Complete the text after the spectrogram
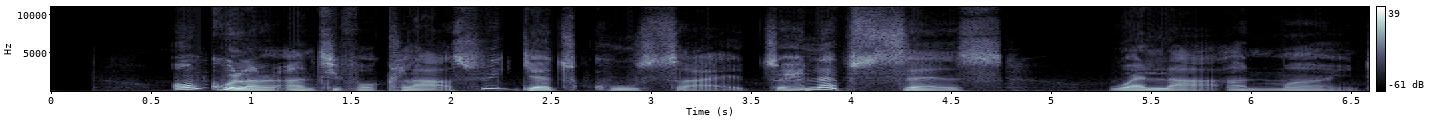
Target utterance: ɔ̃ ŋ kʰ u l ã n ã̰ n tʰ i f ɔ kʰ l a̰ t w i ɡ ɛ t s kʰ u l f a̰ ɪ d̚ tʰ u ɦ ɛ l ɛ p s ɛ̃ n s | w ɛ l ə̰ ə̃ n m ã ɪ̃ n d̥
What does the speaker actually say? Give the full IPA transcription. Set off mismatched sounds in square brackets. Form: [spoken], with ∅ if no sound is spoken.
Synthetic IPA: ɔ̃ ŋ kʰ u l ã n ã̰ n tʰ i f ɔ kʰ l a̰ [s] w i ɡ ɛ t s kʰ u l [s] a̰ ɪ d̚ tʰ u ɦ ɛ l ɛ p s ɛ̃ n s | w ɛ l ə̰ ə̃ n m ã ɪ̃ n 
